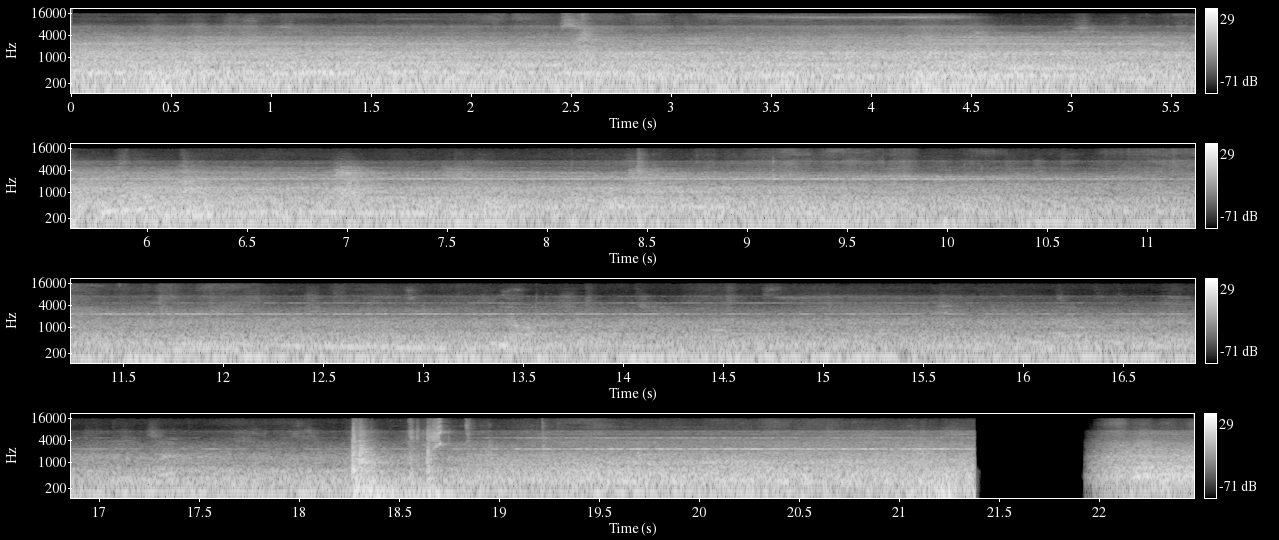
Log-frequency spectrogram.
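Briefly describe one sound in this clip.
A high steady whine comes from a metro train.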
